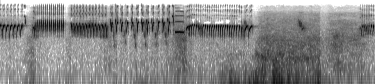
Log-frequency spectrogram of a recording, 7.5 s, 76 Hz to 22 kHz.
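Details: Timbrado Español canary, a male born in 2018 and rated 83 points, singing powerfully on a sunny day: loud rapid trills and rolling tours of metallic notes, a clear pure whistle, then a brief pause before trilling resumes.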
